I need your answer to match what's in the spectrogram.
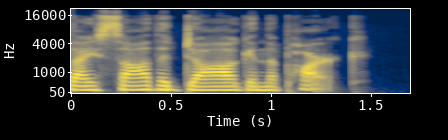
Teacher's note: When we speak naturally, we stress the important content words, dog and park. We do not stress the function words, the and in.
